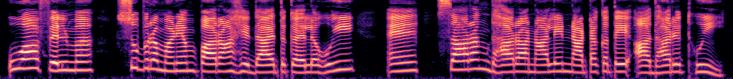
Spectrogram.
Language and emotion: Sindhi, neutral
